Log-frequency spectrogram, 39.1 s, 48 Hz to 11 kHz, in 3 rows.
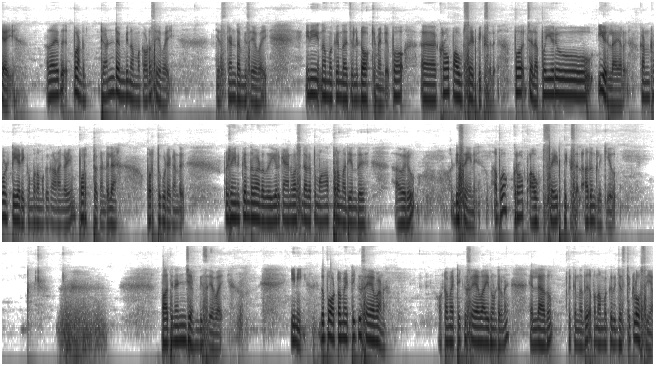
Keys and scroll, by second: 13.0 ctrl+t.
